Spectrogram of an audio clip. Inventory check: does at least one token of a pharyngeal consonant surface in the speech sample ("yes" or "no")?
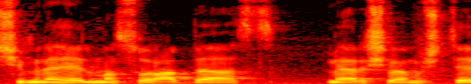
yes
